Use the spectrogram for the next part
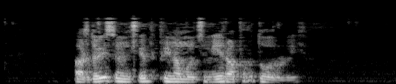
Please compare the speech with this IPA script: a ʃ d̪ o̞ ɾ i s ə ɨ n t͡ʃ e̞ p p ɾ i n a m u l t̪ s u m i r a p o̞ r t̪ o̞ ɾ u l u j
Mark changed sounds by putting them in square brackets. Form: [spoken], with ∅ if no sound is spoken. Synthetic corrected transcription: a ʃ d̪ o̞ ɾ i s ə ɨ n t͡ʃ e̞ p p ɾ i n a m u l t̪ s u m i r a p o̞ r t̪ o̞ ɾ u l u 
